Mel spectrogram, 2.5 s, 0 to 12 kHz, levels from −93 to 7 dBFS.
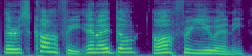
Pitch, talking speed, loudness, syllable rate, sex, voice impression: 200 Hz, 215 wpm, -16 LUFS, 5.7 syllables/s, male, masculine, adult-like, slightly bright, slightly soft, slightly halting, sincere, calm, reassuring, slightly lively, slightly sharp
